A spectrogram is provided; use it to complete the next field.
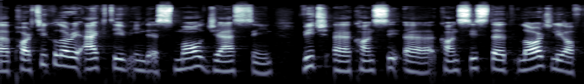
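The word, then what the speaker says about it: جاز: It must be noted that in Persian, the word jazz is pronounced as jaz and refers to the drum set, because the primary instrument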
